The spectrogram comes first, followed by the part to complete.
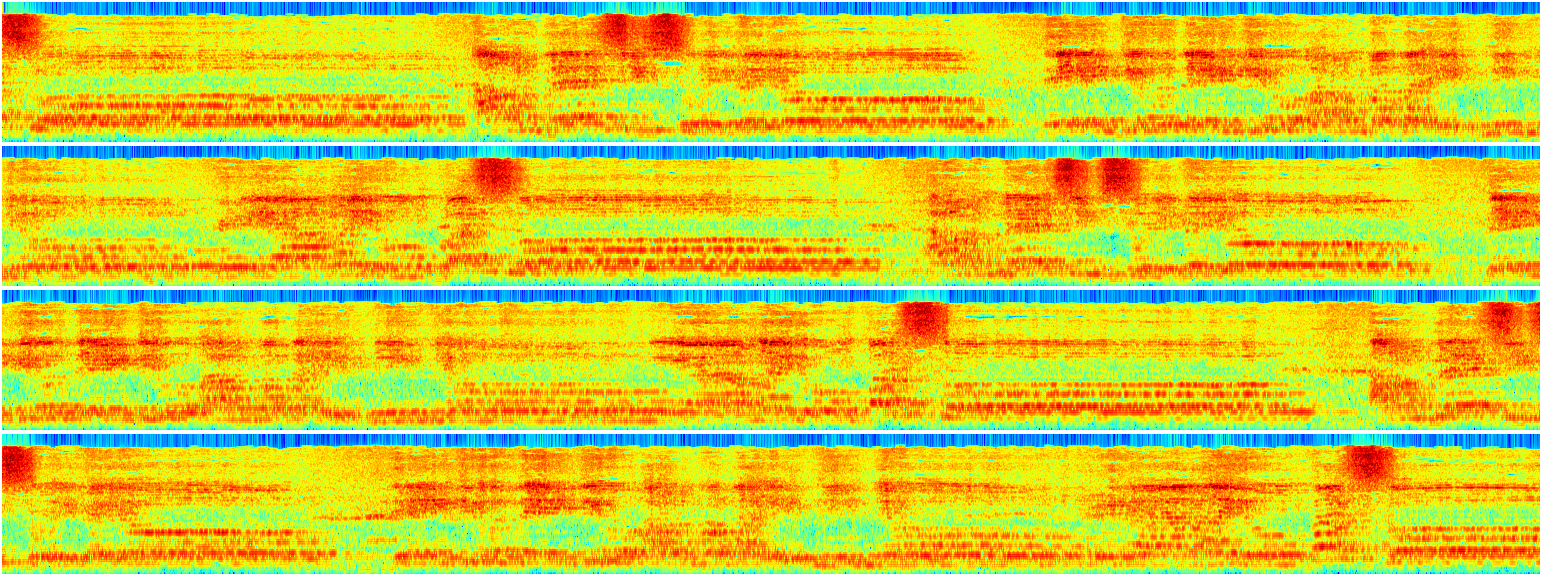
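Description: Mixed choir of teenage students, boys and girls, singing together in held phrases. Short pauses for breath come between phrases every two to three seconds.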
